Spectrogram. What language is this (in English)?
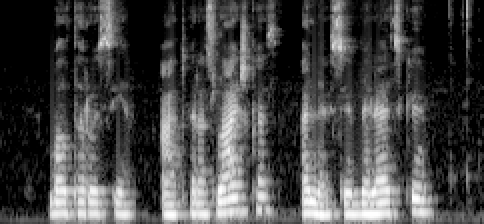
Lithuanian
